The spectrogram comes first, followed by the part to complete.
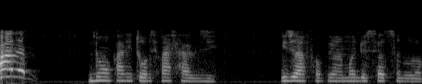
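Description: Speech only: a man talking in short heated phrases, with a loud exclamation at the very start.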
